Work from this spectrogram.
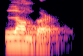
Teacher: The word has got the g sound. There are 2 syllables in this. And of course, it's an adjective. The stress is on the first syllable, and you pronounce the word as longer.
